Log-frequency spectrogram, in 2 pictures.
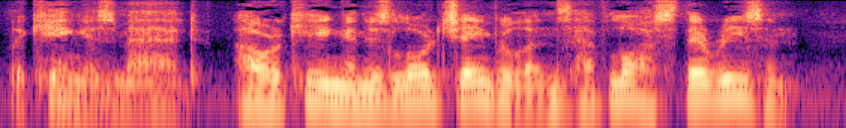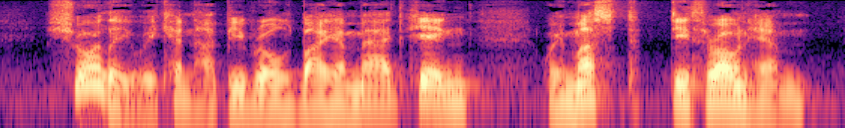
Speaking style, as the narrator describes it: the people did naught but whisper to one another

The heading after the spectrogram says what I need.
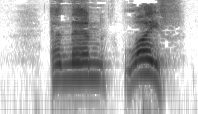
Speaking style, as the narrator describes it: she cried

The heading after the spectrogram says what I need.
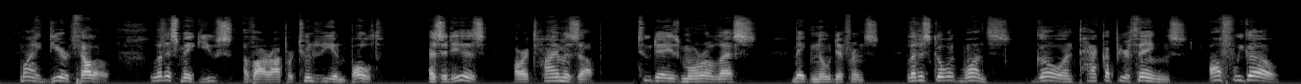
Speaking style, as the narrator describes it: he exclaimed

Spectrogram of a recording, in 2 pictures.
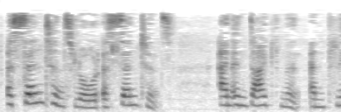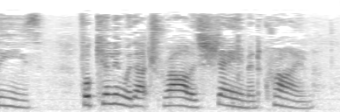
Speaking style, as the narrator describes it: they cried all with tears

